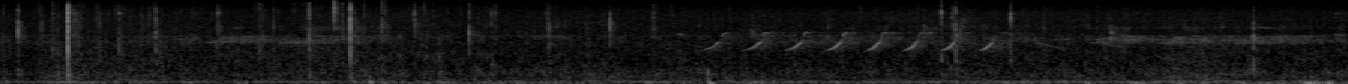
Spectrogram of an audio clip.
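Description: Faint birdsong: a bird repeats a short upslurred note about eight times in quick succession, about four a second, midway through, with a buzzy trill before and after. Scattered light clicks.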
